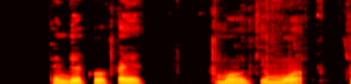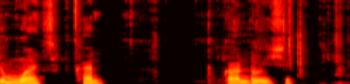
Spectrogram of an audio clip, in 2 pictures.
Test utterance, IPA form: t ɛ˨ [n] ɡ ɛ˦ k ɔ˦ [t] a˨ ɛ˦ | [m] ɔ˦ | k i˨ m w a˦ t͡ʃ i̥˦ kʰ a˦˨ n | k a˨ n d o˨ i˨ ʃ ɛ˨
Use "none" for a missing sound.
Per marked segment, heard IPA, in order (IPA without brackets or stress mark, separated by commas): ŋ, k, m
